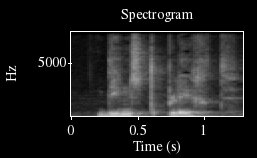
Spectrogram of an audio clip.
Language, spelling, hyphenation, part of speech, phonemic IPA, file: Dutch, dienstplicht, dienst‧plicht, noun, /ˈdinst.plɪxt/, Nl-dienstplicht.ogg
- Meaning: conscription, mandated military service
